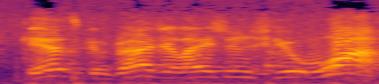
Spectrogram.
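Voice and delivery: rising to a shouted you won; excited announcement. Real, not acted. Host shouts the win to the kids, excited.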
